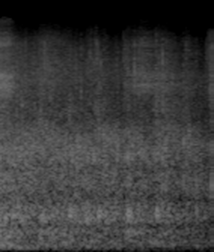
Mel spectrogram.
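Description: A crowd claps steadily in dense, sustained applause, many hands at once filling the space at a fairly even level for a couple of seconds with no one talking.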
